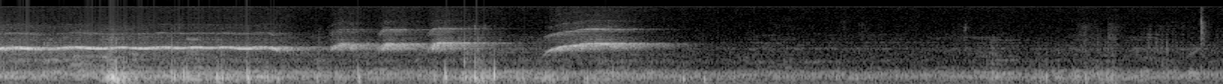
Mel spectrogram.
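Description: A person whistling loudly: one long steady whistle lasting about two seconds, then three short whistles stepping up in pitch and a final upward-swooping whistle about four seconds in. A few sharp taps sound underneath.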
